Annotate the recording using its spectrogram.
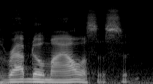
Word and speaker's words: rhabdomyolysis: And then they go into that first off-season winter conditioning workout and he gets sent to the hospital with rhabdomyolysis. Am I pronouncing that right? – Yeah, just I go rhabdo.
